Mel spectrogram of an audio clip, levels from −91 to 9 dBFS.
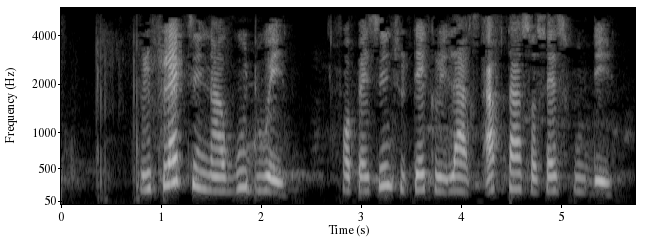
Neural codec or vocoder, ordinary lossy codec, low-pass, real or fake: vocoder, 22.05 kHz, 80 mel bands, WaveNeXt; MP3, 24 kbps; 5.4 kHz; fake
